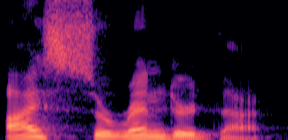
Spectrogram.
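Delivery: a gentle, peaceful confession; soft surrender. Retold or imitated. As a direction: let go quietly and sincerely. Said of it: "The vulnerability says".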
